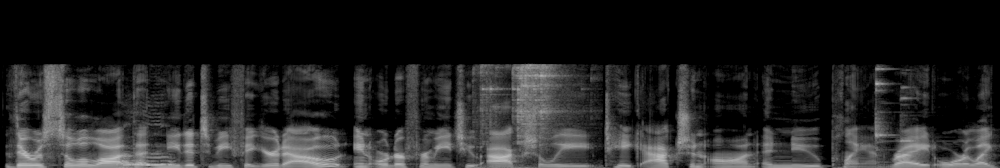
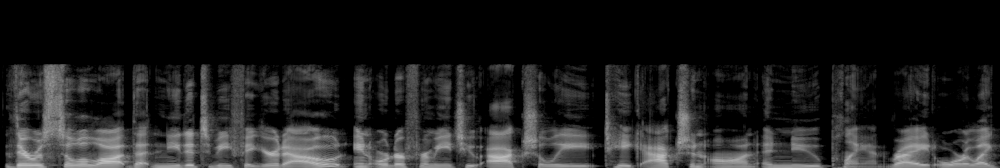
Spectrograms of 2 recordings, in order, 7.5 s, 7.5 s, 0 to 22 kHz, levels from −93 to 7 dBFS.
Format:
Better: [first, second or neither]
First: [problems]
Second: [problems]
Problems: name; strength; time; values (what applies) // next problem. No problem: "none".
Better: second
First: dog barking; noticeable; at 1 s; peak 2 dB below the speech // jangling keys; noticeable; at 3.5 s; peak 1 dB below the speech // doorbell; noticeable; at 6.5 s; peak 7 dB below the speech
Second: none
